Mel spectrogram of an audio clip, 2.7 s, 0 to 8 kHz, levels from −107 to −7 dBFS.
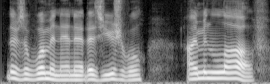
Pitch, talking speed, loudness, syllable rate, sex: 175 Hz, 200 wpm, -16 LUFS, 6.0 syllables/s, female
